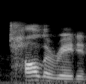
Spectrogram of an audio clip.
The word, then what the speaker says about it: tolerated: this is taller tolerated instead of taller it's tall tolerated okay one more time tolerated okay um it's it's still coming through a little bit mixed um and so i can't tell on that first vowel i'm trying to get an ah sound there one more time tolerated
